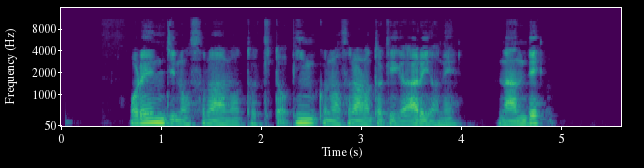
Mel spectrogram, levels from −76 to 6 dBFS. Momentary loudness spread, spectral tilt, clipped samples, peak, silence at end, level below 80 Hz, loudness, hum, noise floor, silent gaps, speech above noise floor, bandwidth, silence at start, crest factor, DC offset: 14 LU; -6 dB/octave; under 0.1%; -2 dBFS; 0.7 s; -46 dBFS; -21 LUFS; none; -76 dBFS; none; 56 dB; 11 kHz; 0.7 s; 20 dB; under 0.1%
